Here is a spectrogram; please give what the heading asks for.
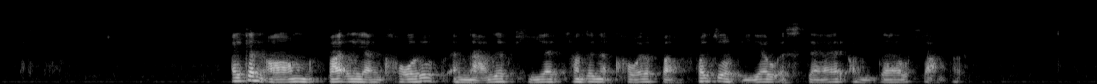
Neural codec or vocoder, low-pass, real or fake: codec, 16 kHz, 4.8 kbps, FACodec; 7.2 kHz; fake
